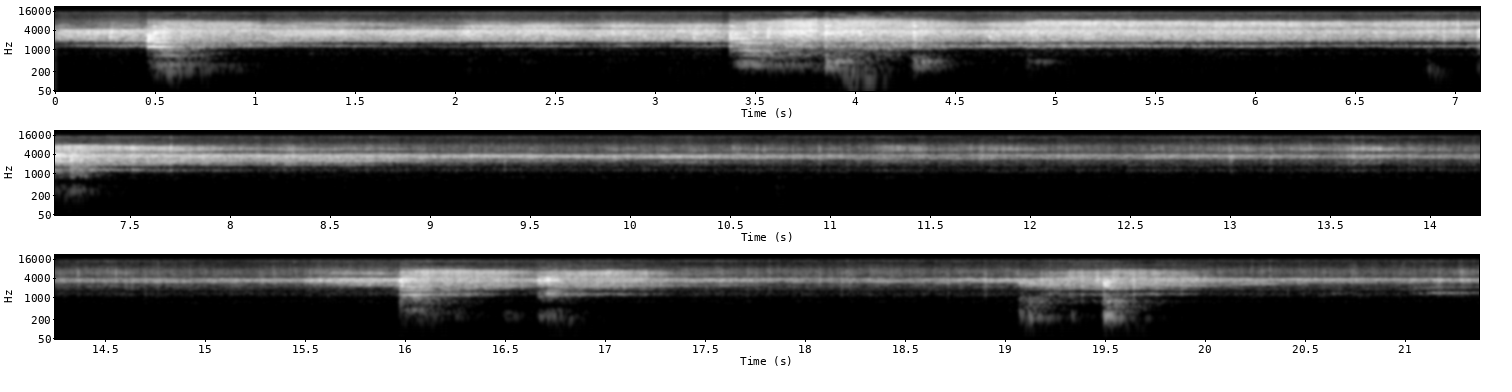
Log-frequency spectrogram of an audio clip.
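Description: Chopped tomato and spices sizzling in hot oil in a stainless steel pot, stirred with a metal spoon that scrapes the pot bottom in short strokes. The sizzle is loudest for the first several seconds, then settles to a quieter hiss. A few more stirring scrapes come in the second half.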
